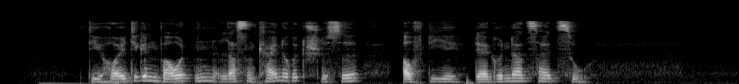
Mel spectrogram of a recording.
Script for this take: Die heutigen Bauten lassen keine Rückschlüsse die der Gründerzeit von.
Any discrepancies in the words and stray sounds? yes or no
yes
